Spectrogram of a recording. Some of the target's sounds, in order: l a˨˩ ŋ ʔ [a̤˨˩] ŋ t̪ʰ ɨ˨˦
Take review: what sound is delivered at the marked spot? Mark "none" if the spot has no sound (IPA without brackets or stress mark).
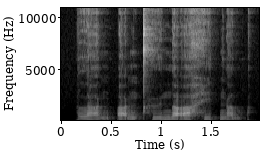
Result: a̰˧˥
